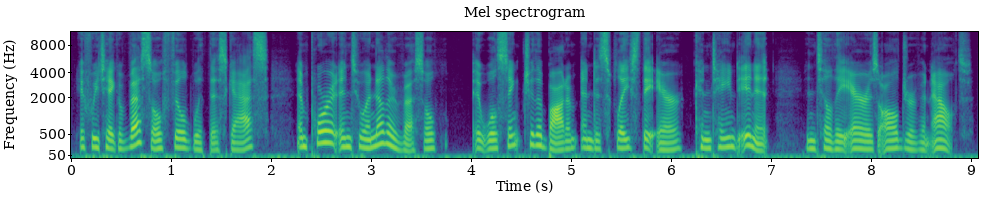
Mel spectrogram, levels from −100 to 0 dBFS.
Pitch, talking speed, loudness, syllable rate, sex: 180 Hz, 230 wpm, -20 LUFS, 6.1 syllables/s, female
